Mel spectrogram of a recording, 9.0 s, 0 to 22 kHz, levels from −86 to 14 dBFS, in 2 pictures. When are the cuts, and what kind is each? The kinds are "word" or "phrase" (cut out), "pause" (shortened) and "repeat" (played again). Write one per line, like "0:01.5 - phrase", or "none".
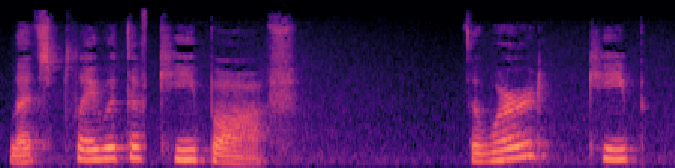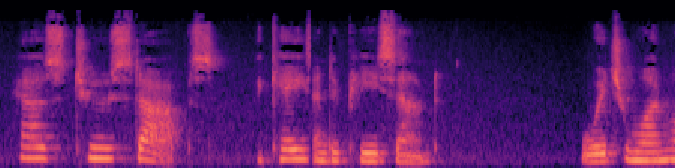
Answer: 0:01.0 - word
0:06.5 - word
